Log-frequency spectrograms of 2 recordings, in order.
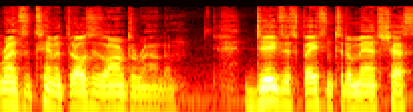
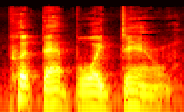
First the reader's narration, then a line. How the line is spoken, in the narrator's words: Elizabeth snaps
